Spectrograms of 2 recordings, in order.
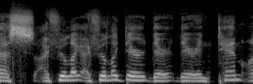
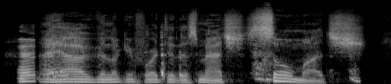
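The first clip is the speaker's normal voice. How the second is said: slow, low sarcastic drawl. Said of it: "The sarcasm is so palpable".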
